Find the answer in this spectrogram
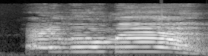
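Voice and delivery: put-on drunk-sounding man hollering, rowdy, calling out.

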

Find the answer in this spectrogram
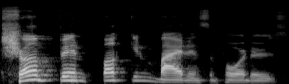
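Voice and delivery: slow, pointed stress on fucking and following name. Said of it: "Why do you say it like that?".

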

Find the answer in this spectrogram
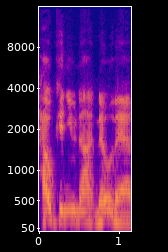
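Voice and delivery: normal talking voice

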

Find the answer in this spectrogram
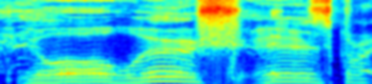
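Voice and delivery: reluctant, makeshift attempt at a character voice. Retelling a scene after a co-host asks for the Shenron voice. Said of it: "Do the Shenron voice".

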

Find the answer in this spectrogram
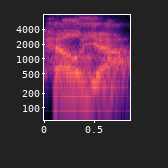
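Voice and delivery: thrilled, excited, eager voice. Retelling an agent's offer of a music video part: retelling own excited reply. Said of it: "I was so excited".

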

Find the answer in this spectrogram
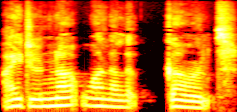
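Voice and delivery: put-on, practiced American accent. On your podcast, show the accent you have been practicing: a practiced american accent. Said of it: "I've been practicing my American accent".

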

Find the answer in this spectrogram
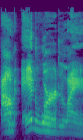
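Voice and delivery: bad, slow, exaggerated Southern drawl.

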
